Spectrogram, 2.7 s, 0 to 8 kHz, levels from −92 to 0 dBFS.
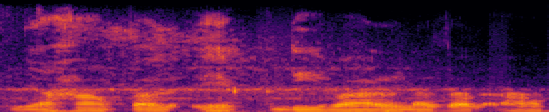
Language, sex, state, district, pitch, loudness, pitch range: Hindi, male, Uttar Pradesh, Etah, 115 Hz, -23 LUFS, 110-115 Hz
